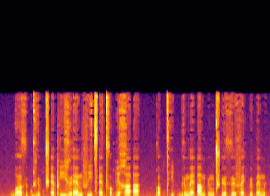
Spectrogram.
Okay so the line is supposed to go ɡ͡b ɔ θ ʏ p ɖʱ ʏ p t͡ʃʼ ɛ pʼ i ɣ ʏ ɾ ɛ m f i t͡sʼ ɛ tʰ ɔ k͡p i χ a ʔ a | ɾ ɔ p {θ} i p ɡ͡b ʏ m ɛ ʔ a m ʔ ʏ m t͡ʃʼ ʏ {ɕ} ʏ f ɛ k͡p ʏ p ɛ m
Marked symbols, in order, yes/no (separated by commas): no, no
